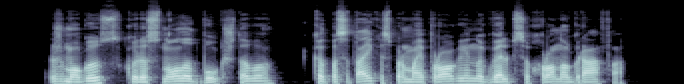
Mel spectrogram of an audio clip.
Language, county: Lithuanian, Kaunas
